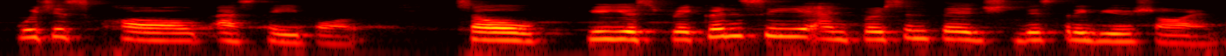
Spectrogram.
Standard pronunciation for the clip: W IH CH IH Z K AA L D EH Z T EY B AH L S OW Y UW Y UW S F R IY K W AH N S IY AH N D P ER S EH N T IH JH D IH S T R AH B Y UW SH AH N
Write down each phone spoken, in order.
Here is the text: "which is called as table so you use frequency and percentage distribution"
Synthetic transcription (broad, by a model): W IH CH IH S K AA L D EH S T EY B AH L S OW Y UW Y UW S F R IY K W AH N S IY AH N D P ER S EH N T IH JH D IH S T R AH B Y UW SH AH N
